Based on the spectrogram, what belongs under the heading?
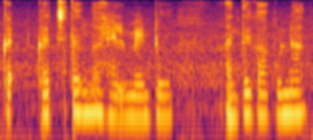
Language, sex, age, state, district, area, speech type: Telugu, female, 18-30, Andhra Pradesh, Kurnool, rural, spontaneous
